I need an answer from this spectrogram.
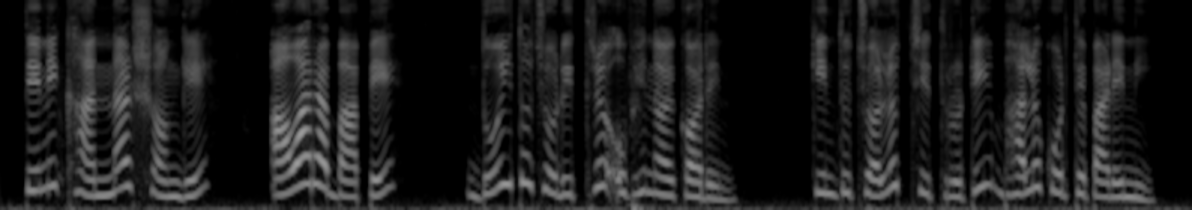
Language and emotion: Bengali, neutral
